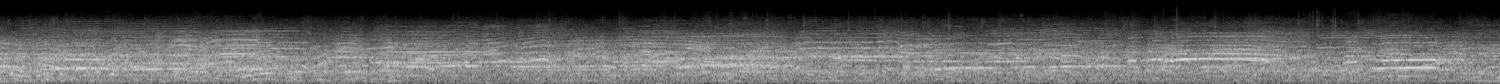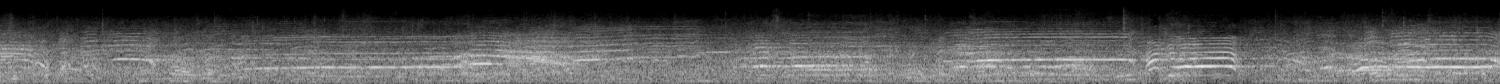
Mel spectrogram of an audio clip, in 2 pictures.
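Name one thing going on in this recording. A large crowd murmurs and calls out in a big echoing hall.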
